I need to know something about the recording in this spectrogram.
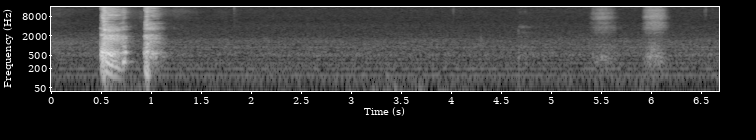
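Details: Female coughing in a quiet room: two loud, sharp coughs, then two softer, breathy coughs a few seconds later.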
